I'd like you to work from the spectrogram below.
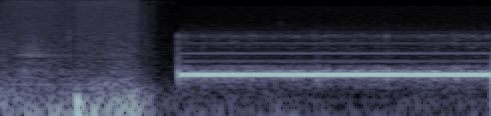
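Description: An outgoing telephone call rings: after a brief burst of muffled noise, a steady, loud electronic ringing tone starts and holds without a break to the end.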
